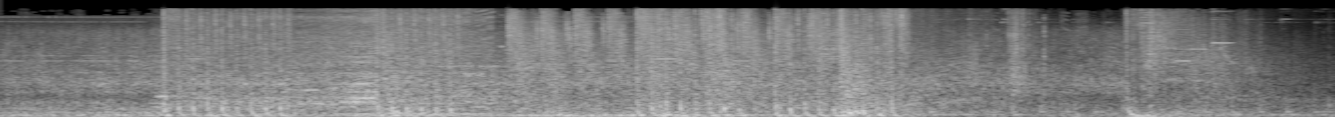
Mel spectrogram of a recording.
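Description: Hovering machines whir and hum loudly.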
